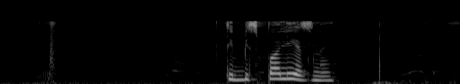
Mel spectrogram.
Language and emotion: Russian, angry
